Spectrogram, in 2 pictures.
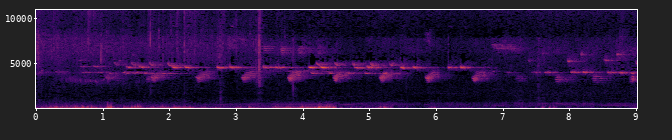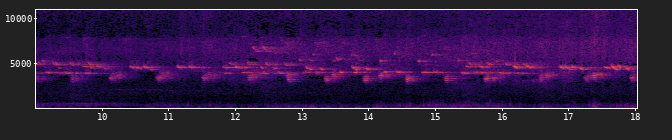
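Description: A bird calling a long run of short, high chirps, about two a second, over a low rumbling noise that drops away about four and a half seconds in.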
